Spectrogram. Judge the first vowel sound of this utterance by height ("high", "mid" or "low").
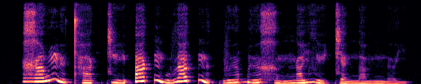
low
